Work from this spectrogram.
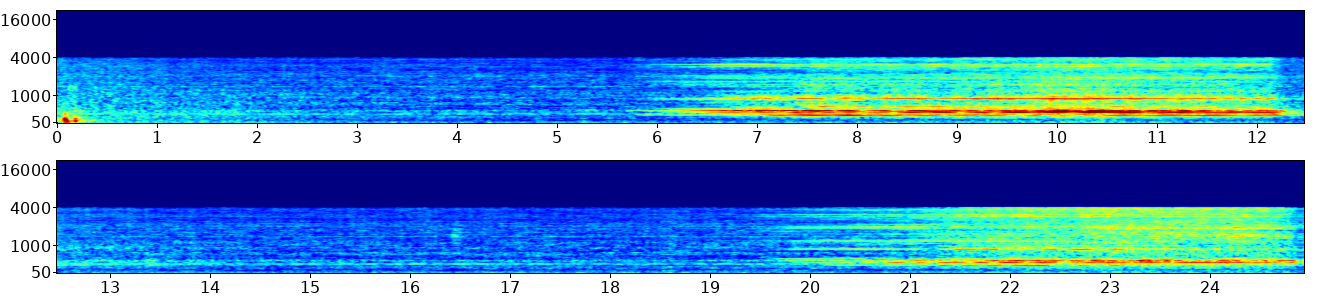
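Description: A parting tool cuts into wood spinning on a lathe in two sustained passes, each a harsh whirring grind over a quieter motor hum between them, heard close with no talk.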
